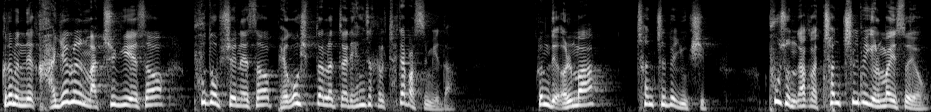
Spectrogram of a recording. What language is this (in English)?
Korean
